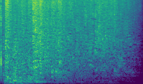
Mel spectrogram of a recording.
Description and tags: Big Water Splash
drop, water, splash, large, sea, big, splashing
